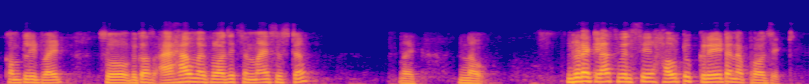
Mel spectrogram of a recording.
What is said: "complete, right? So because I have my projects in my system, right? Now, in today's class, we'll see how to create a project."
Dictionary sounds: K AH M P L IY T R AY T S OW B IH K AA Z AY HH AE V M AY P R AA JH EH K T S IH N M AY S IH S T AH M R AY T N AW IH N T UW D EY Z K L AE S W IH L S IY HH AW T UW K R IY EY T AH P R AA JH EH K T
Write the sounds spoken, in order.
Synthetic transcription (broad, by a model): K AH M P L IY T R AY T S OW B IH K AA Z AY HH AE V M AY P R AA JH EH K T S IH N M AY S IH S T AH M R AY T N AW IH N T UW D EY K L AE S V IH L S IY HH AW T UW K R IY EY T AH P R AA JH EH K T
